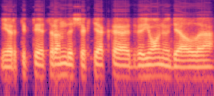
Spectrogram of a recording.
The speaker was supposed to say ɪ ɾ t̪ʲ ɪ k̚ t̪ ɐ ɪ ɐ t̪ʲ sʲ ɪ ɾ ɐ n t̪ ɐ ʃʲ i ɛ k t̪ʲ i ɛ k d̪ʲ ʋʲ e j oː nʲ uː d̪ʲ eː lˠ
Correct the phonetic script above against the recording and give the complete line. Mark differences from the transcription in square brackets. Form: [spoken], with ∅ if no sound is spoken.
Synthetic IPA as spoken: ɪ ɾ t̪ʲ ɪ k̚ t̪ ɐ ɪ ɐ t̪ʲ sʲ ɪ ɾ ɐ n [d̪] ɐ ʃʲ i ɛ k t̪ʲ i ɛ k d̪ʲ ʋʲ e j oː nʲ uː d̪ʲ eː lˠ

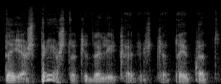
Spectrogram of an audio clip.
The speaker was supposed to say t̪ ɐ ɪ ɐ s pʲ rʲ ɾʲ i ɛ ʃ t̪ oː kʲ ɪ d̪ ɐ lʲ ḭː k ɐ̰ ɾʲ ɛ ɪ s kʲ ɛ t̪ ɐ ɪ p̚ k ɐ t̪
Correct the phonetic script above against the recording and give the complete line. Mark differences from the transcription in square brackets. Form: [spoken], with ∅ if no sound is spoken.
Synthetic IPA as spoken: t̪ ɐ ɪ ɐ [ʃ] pʲ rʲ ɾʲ i ɛ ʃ t̪ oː kʲ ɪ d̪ ɐ lʲ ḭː k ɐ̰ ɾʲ ɛ ɪ [ʃ] kʲ ɛ t̪ ɐ ɪ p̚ k ɐ t̪

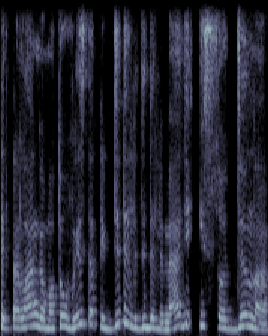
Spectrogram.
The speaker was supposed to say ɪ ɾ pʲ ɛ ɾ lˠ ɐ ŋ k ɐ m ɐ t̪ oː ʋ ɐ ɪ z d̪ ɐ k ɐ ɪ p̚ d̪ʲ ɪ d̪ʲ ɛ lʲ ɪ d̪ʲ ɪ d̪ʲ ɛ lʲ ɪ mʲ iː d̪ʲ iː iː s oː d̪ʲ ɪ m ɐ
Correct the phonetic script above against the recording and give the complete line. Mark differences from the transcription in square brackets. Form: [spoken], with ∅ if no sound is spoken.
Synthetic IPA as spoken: ɪ ɾ pʲ ɛ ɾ lˠ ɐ ŋ [ɡ] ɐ m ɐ t̪ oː ʋ ɐ ɪ z d̪ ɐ k ɐ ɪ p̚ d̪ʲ ɪ d̪ʲ ɛ lʲ ɪ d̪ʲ ɪ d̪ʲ ɛ lʲ ɪ mʲ [æː] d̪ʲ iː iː s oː d̪ʲ ɪ [n] ɐ

